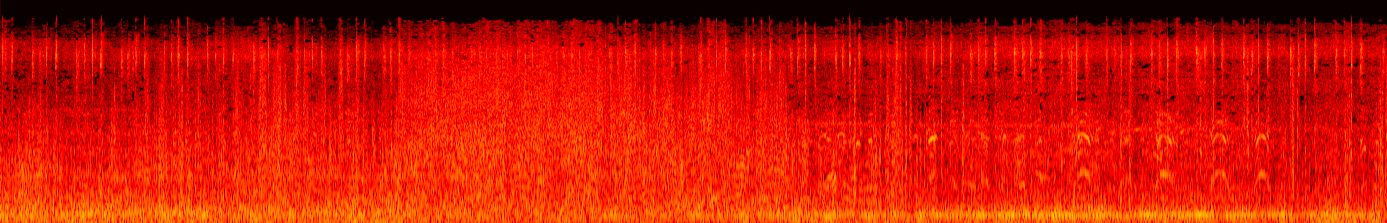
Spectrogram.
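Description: A motorcycle engine hums steadily nearby.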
